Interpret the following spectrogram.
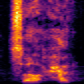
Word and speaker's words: سحری: یہ جو سحری کسے کہتے ہیں، اور یہ لفظ جو ہے یہ سحری ہے یا سحری ہے؟ اصل اس کا تلفظ کیا ہے؟ عربی کے مشہور لغت القاموس میں ہے کہ ساحر اس کھانے کو کہتے ہیں جو صبح کے وقت کھایا جائے. ساحر، ہا پر زبر.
